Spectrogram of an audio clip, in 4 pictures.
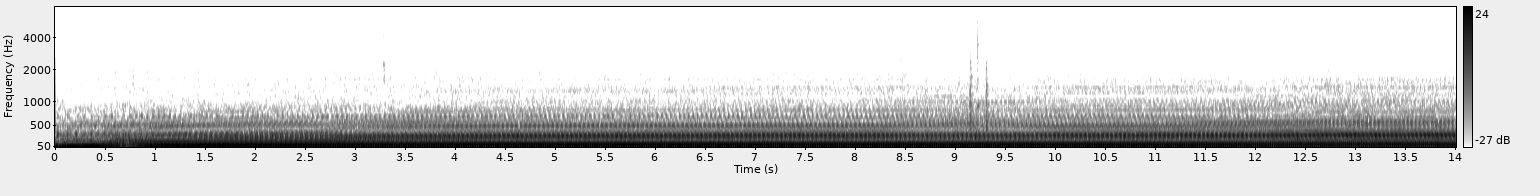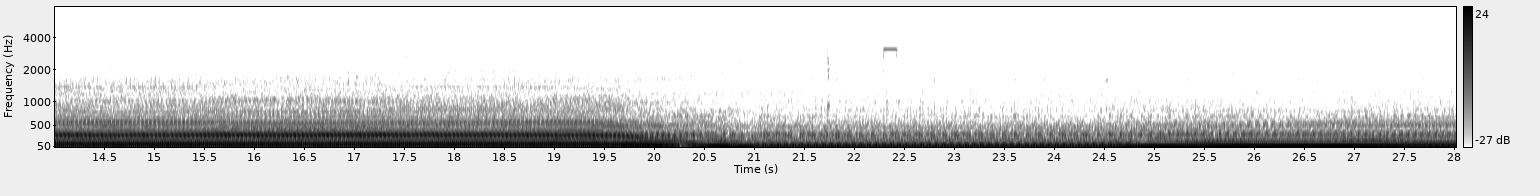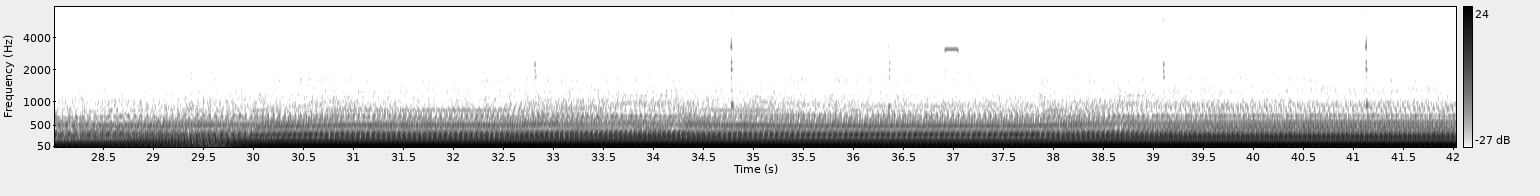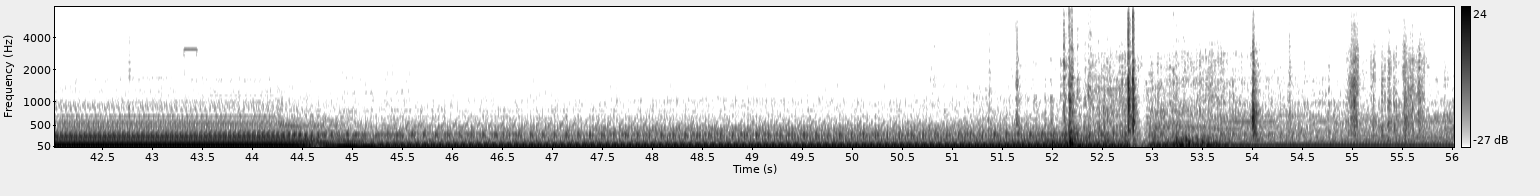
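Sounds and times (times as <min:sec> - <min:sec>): diesel engine running: 0:00.0 - 0:56.0
handling rustle and clatter: 0:50.7 - 0:56.0.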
